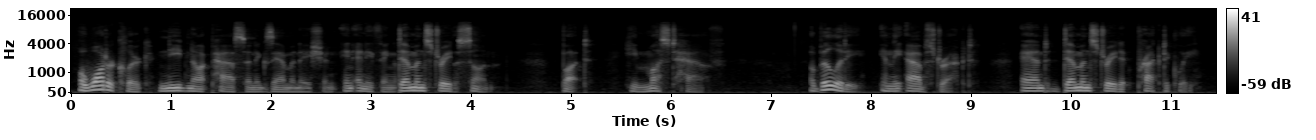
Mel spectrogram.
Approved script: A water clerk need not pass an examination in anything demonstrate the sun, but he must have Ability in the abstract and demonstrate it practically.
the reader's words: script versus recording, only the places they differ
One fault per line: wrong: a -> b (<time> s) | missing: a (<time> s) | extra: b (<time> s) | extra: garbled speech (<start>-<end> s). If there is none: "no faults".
no faults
